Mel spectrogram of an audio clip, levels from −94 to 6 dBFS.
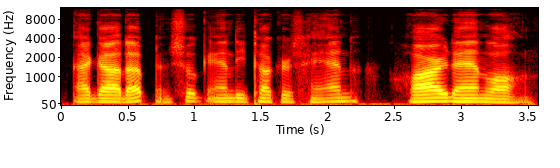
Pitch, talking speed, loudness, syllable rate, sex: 120 Hz, 185 wpm, -20 LUFS, 4.3 syllables/s, male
